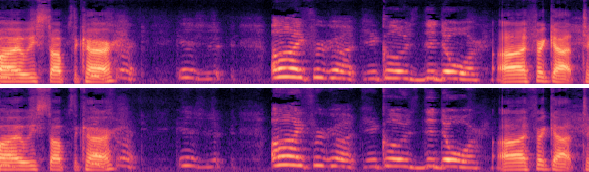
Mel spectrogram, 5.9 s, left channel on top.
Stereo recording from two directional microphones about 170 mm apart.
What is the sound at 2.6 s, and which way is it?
Speech, 25° right (ahead or behind).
